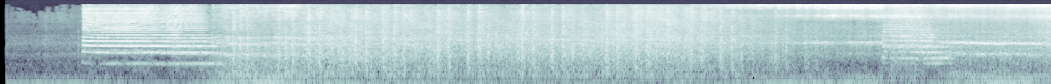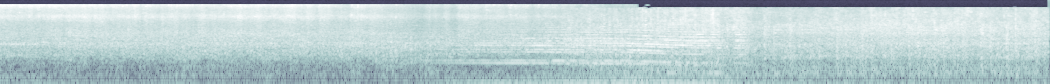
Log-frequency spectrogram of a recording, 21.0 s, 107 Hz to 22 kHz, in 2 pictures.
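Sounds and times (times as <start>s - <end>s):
passing train rumble and wheel clatter: 0.1s - 21.0s
locomotive horn: 0.8s - 2.5s, 8.7s - 11.2s, 14.6s - 18.2s.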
